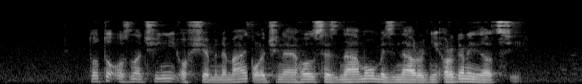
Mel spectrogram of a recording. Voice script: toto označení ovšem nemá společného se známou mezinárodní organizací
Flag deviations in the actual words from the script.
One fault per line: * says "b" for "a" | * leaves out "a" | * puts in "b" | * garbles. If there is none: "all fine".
all fine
